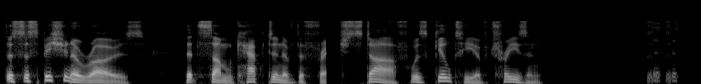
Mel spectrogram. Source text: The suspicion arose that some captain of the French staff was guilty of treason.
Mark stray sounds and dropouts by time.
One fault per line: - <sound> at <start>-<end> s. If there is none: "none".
- dropout at 3.3-3.4 s
- laugh at 6.5-6.8 s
